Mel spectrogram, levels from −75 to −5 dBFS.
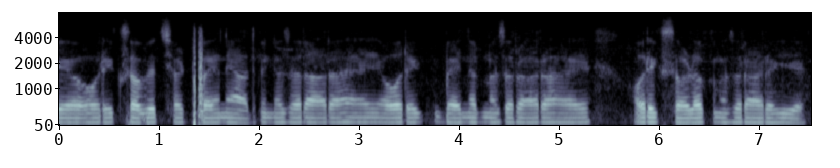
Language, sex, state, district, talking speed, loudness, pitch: Hindi, male, Bihar, Jahanabad, 200 wpm, -29 LUFS, 115 Hz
